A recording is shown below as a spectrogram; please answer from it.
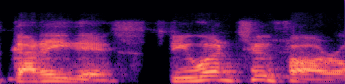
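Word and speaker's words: Garrigues: bear with me here this is the French word uh I'm not sure how we pronounce it in English it could be Garrix please correct me UK LLP it's actually Spanish and it's garriguez if you weren't too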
